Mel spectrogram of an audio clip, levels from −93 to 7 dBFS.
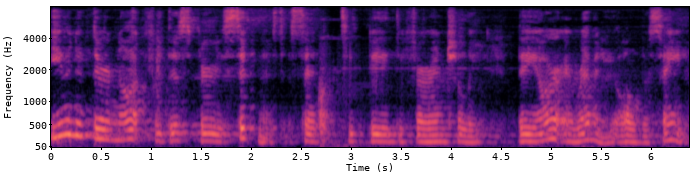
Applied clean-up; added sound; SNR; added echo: neural separator model SepFormer DNS4.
